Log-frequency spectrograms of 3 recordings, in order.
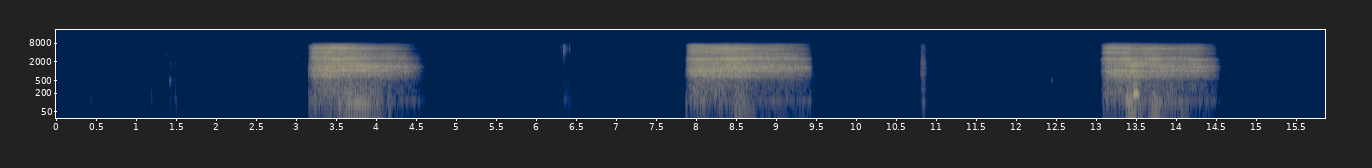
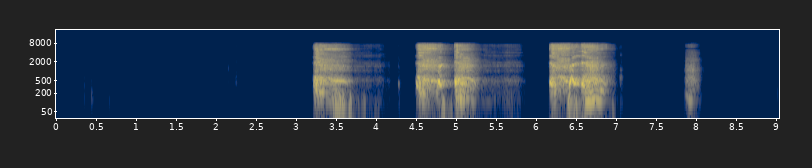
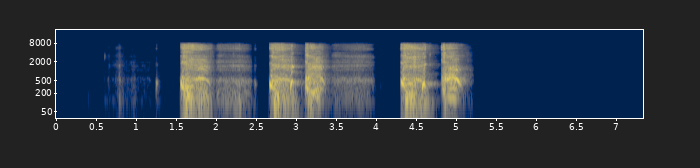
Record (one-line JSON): {"exhalation_length": "15.9 s", "exhalation_amplitude": 10907, "exhalation_signal_mean_std_ratio": 0.4, "three_cough_length": "9.0 s", "three_cough_amplitude": 31192, "three_cough_signal_mean_std_ratio": 0.35, "cough_length": "7.3 s", "cough_amplitude": 32390, "cough_signal_mean_std_ratio": 0.39, "survey_phase": "alpha (2021-03-01 to 2021-08-12)", "age": "18-44", "gender": "Female", "wearing_mask": "No", "symptom_cough_any": true, "symptom_fatigue": true, "symptom_headache": true, "symptom_onset": "3 days", "smoker_status": "Never smoked", "respiratory_condition_asthma": false, "respiratory_condition_other": false, "recruitment_source": "Test and Trace", "submission_delay": "2 days", "covid_test_result": "Positive", "covid_test_method": "RT-qPCR", "covid_ct_value": 24.1, "covid_ct_gene": "ORF1ab gene", "covid_ct_mean": 24.8, "covid_viral_load": "7100 copies/ml", "covid_viral_load_category": "Minimal viral load (< 10K copies/ml)"}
